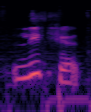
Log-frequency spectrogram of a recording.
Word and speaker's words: Liefeld: Ó, pergunta do garotinho do Rodrigo Salazar uma HQ desenhada pelo Liefeld.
